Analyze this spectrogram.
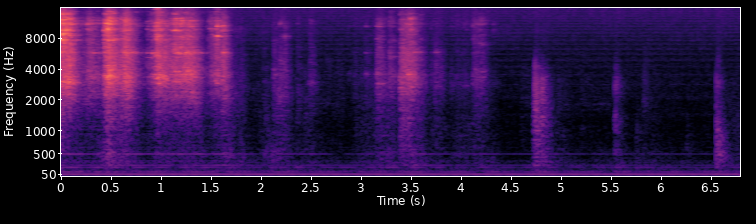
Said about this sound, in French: Elle sort de la pièce en courant. Ferme la porte à clé.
